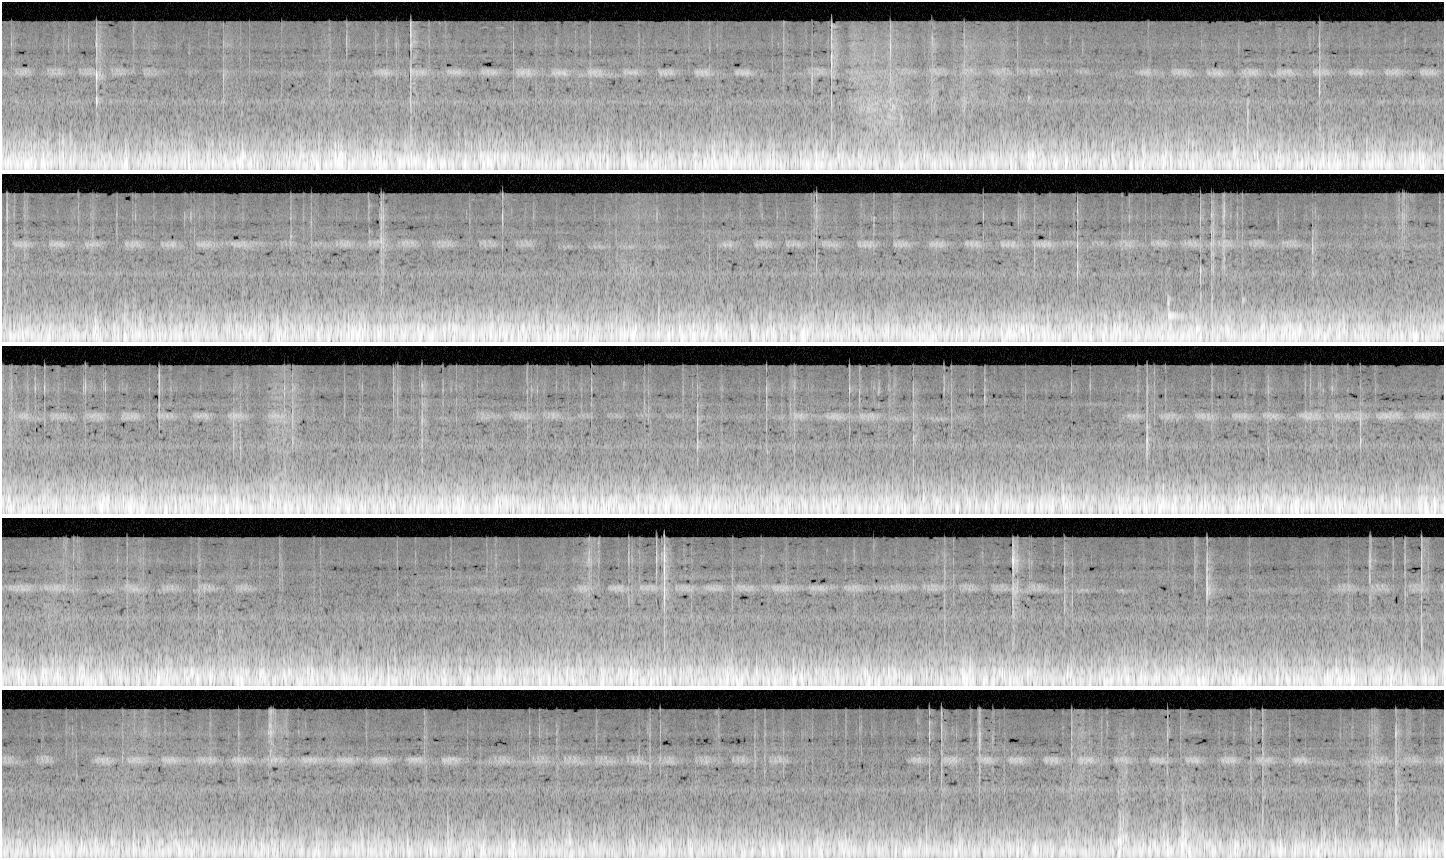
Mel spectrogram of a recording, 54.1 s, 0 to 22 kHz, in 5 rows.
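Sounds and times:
wood fire crackling: 0.0 - 54.0
cricket chirping: 2.2 - 23.8.

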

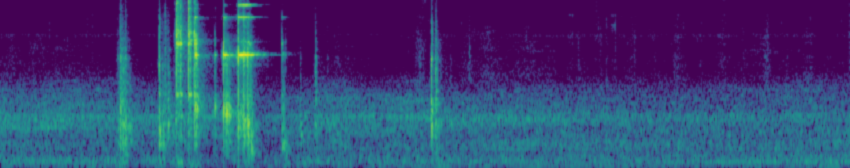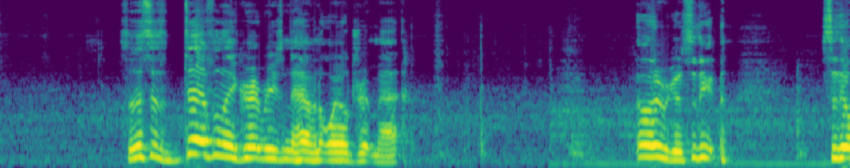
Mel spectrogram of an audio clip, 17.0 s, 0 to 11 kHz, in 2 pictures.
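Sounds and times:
metal clinks of wrench: 1.7 - 3.0.

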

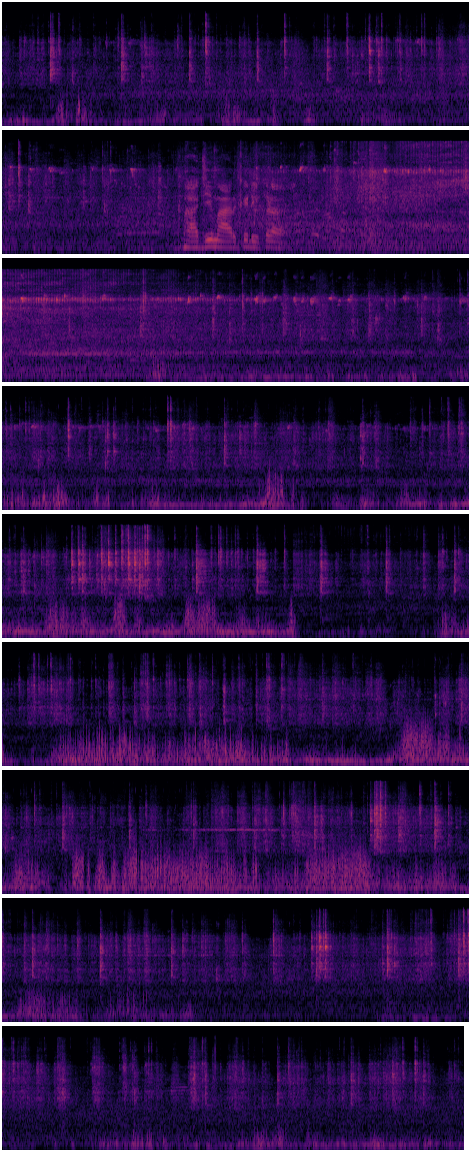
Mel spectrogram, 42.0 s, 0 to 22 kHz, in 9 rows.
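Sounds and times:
wind gusts on microphone: 0.0 - 35.5, 36.4 - 41.9
ride noise: 0.0 - 41.9
small vehicle engine running: 7.1 - 35.5.

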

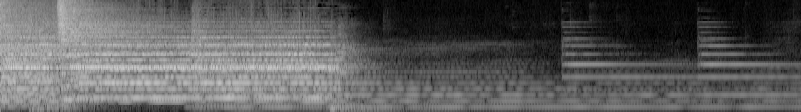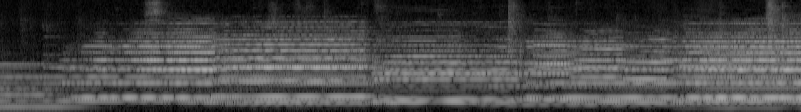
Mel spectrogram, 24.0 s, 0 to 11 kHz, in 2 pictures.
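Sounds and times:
concert band playing held chords: 0.0 - 10.8.

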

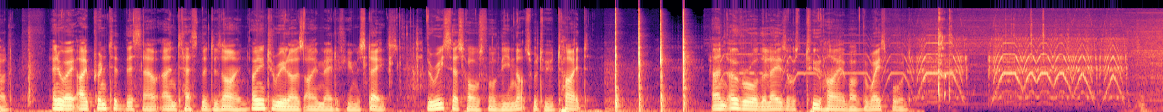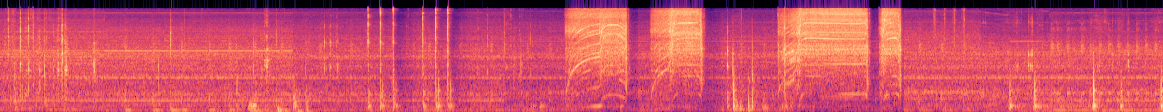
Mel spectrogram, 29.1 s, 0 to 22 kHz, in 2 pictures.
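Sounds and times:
parts clicking and knocking: 4.6 - 5.4, 11.5 - 13.2, 14.1 - 22.4, 23.6 - 24.6, 25.6 - 29.0
cordless drill whining: 8.9 - 23.4, 24.2 - 29.0.

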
